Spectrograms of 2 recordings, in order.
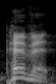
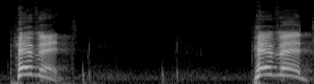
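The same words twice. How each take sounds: First: Said in the usual way. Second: High, loud barked order; shouted command. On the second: Real, not acted. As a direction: command them to turn. Repeats louder as command.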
